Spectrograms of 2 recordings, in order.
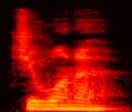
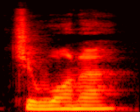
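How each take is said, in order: Both takes have the same delivery.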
